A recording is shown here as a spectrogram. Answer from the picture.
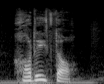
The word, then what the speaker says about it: chorizo: Great show, but I was just hoping to correct a pronunciation of the word for the Spanish meat. It may sound chorizo, but it's pronounced chorizo. It really sounds weird when you say it that way. Hope this does not offend, but I like your show, just don't like that pronunciation. Thanks.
